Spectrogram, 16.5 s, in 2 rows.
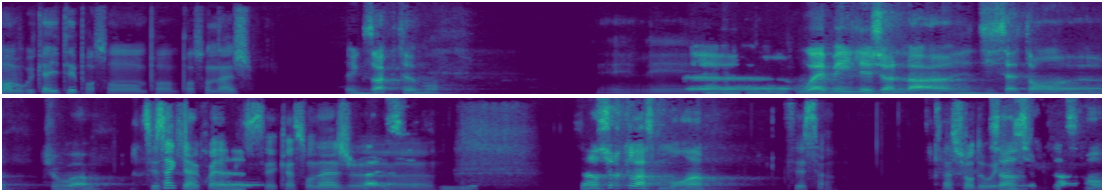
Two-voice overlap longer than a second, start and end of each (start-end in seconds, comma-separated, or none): none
